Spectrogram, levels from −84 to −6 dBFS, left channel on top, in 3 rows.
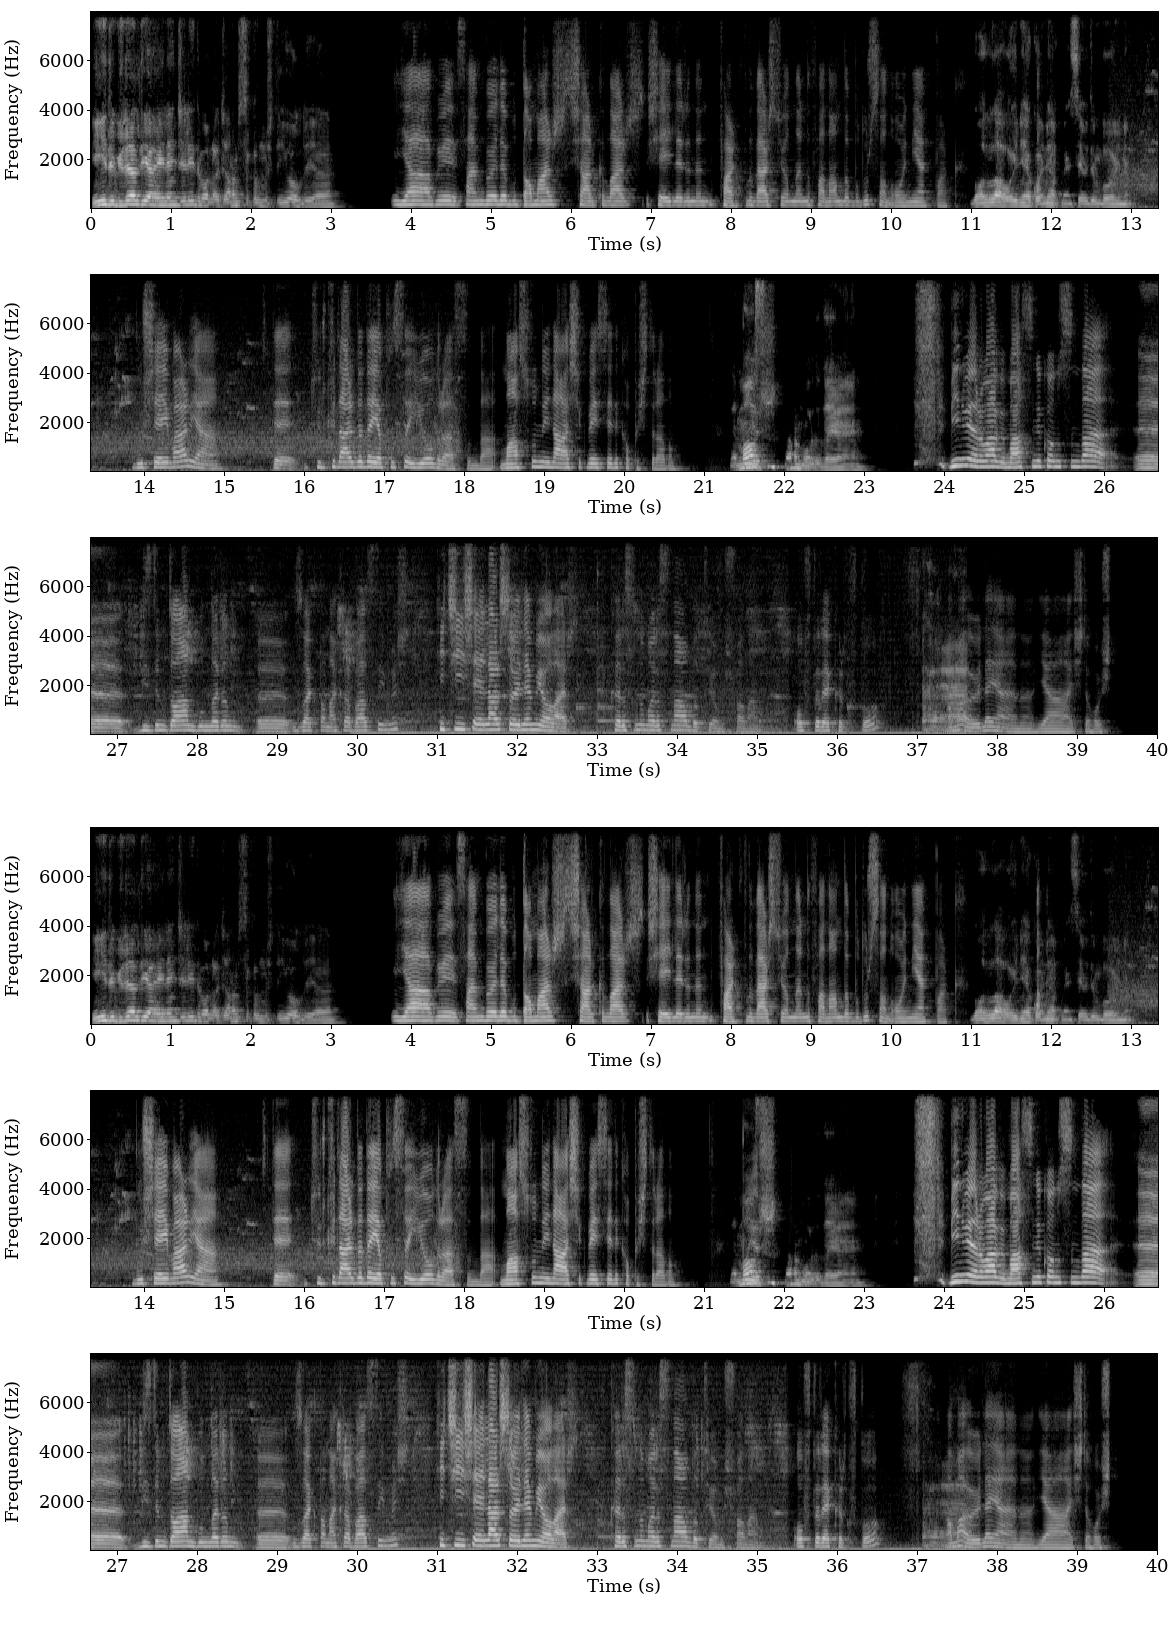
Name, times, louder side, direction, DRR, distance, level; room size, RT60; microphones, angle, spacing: voice 1, 0.0-3.1 11.0-13.1 21.3-23.0 37.1-37.8, left 3 dB, 35° left, 0.8 m, -34 dB
voice 2, 3.8-10.7 13.8-15.1 15.6-20.7 21.4-21.9 23.6-32.8 33.2-35.1 35.5-36.6 37.3-39.4, right 3 dB, 35° right, 0.6 m, -32 dB
sound 1, 12.7-18.0, equal, ahead, 1.2 m, -48 dB
sound 2, 26.6-35.4, right 4 dB, 80° right, 2.6 m, -48 dB
sound 3, 29.9-37.6, left 1 dB, 80° left, 1.7 m, -47 dB
23.5 x 8.3 x 4.3 m
head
